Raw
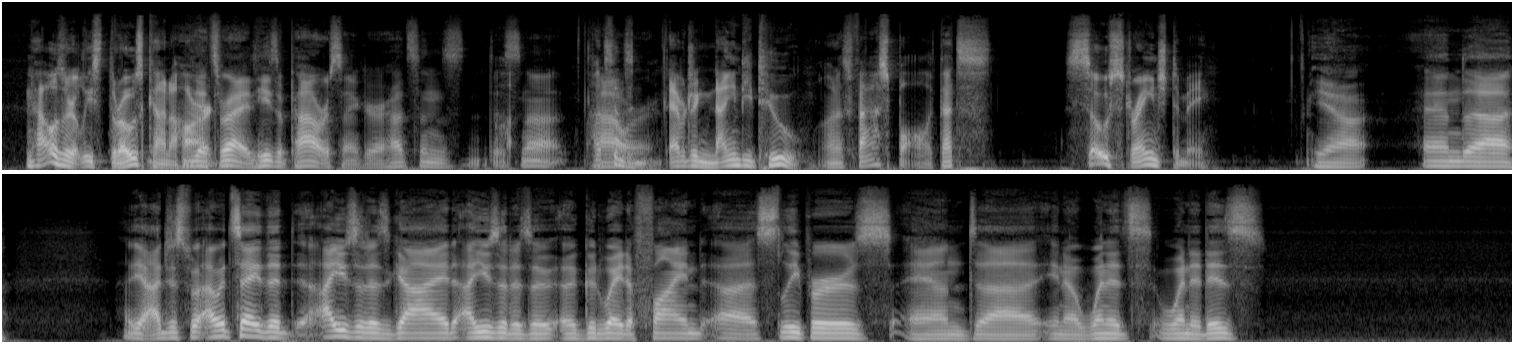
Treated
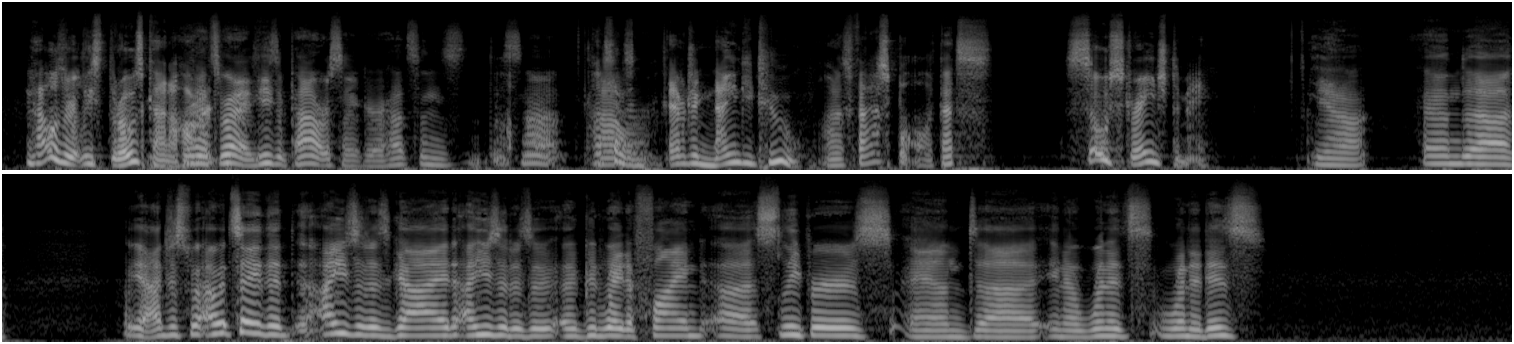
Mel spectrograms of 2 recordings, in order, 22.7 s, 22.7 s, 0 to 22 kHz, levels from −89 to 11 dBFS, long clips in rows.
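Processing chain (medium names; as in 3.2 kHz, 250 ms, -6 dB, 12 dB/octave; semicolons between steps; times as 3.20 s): formant-preserving pitch shift +8.5 st; frequency shift -19 Hz; trim -8 dB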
